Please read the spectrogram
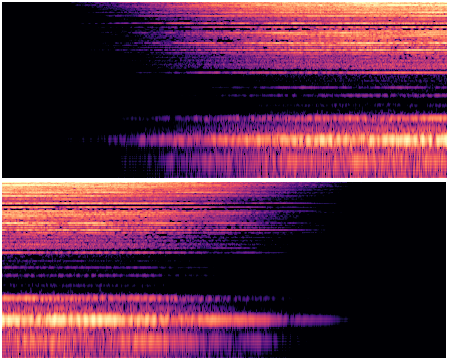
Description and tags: Ringing Saws
Pad sound that buzzes with a high pitched ring to it.
ambient, dark, dirge, edison, fl, flstudio, pad, soundscape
